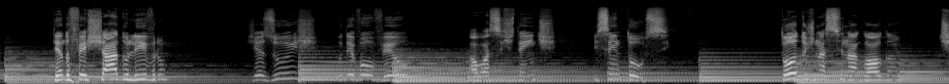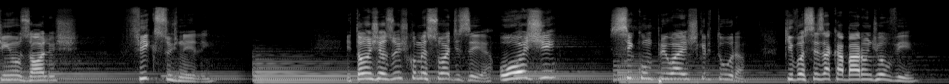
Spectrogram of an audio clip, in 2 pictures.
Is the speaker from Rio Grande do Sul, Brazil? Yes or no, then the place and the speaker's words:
no; Rio de Janeiro, Brazil; now in Jacareí, Brazil; tenho 25 anos. Pelo sotaque, vocês já estão vendo aqui, eu não sou daqui, né? Sou do Rio de Janeiro. Tô aqui em Jacareí há alguns meses, a trabalho.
